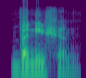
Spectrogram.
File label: "Venetian", American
